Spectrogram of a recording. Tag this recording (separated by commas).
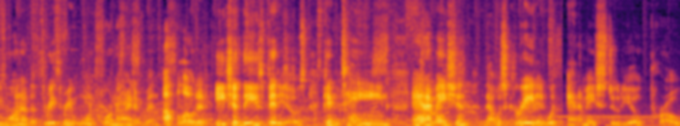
Speech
